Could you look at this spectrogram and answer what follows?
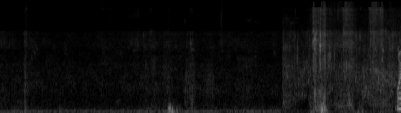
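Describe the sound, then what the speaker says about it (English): A shallow creek flows with a quiet, steady rush of water, faint and continuous, while a few soft knocks and rustles from walking sound nearby toward the end. "Can you hear the river?"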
